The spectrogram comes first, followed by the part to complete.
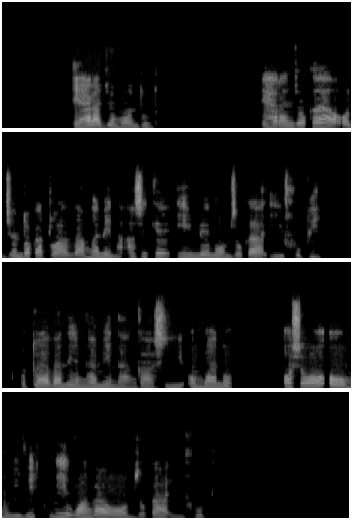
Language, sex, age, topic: Oshiwambo, female, 25-35, agriculture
